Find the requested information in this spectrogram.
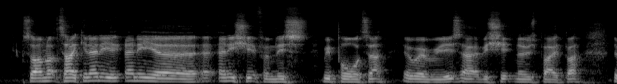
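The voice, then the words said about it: Brummie Birmingham English accent. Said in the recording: “they're dissing my accent ... the Brummie twang being the least attractive. Now, please, that's my accent ... The Brummie accent is up there with the best”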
